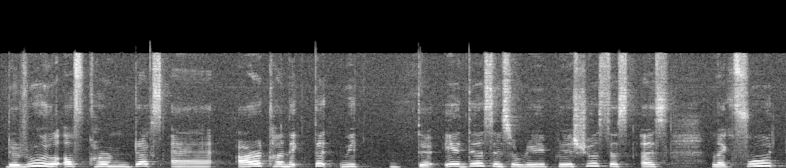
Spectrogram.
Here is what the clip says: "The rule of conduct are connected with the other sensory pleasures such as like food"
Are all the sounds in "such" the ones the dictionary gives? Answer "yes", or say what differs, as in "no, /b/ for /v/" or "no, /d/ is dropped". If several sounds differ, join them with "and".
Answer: no, /s/ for /tʃ/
